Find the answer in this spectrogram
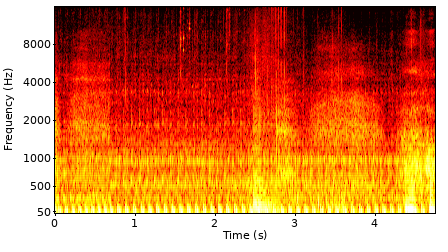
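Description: Royal Enfield Himalayan's single-cylinder engine running at low, steady revs, with an even exhaust beat of about a dozen pulses a second.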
